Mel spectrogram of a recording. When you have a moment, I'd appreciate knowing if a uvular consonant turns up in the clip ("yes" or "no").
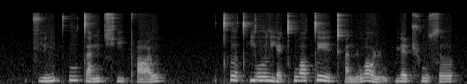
no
